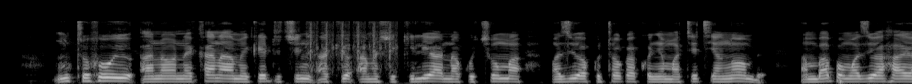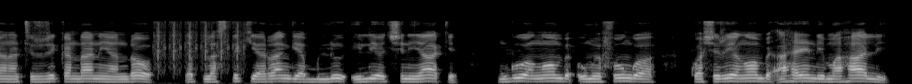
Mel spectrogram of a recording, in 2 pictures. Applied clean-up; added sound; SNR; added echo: none; Camera; 16 dB; none.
